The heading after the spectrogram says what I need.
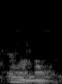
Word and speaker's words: Illinois: so I learned how to say it correctly Illinois Texas lady says New Orleans oh okay well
